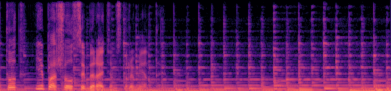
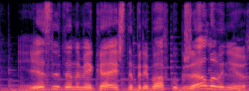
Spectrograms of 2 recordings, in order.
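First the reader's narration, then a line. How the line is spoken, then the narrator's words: Snorting hum. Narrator (Russian): хмыкнул Крейден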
